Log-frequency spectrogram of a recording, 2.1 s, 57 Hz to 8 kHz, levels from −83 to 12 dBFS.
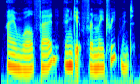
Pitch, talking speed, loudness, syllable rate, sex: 175 Hz, 230 wpm, -19 LUFS, 5.5 syllables/s, female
